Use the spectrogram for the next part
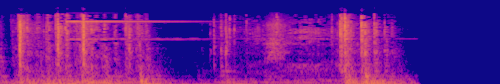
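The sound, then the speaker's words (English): Rapid clattering typewriter keystrokes in quick bursts, crisp mechanical clicks with faint bell-like tones, played alone before cutting off abruptly. “we're ready for that typewriter again.”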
